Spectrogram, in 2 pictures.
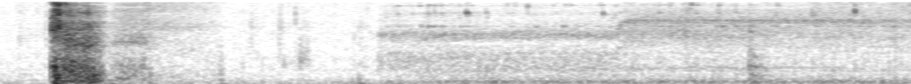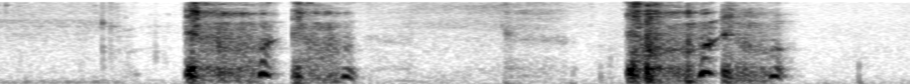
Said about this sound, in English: I always cough, so I think that's just me coughing.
